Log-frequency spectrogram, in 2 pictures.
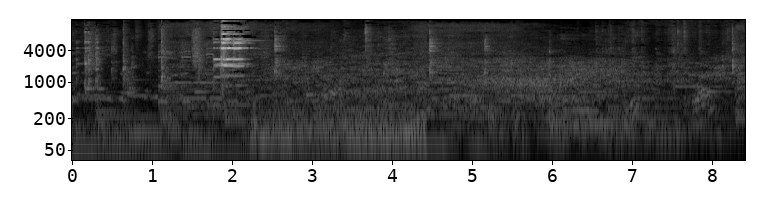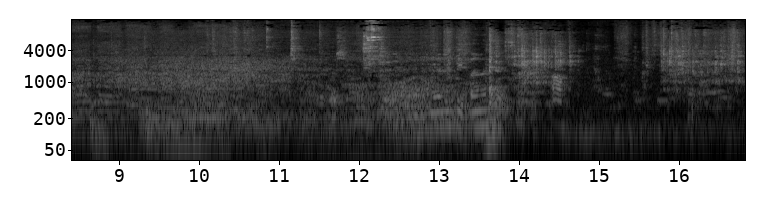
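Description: Metal clinks of a steel four-way lug wrench working the wheel nuts, with one loud ringing clang about two seconds in.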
